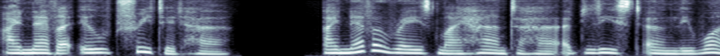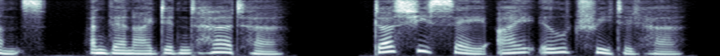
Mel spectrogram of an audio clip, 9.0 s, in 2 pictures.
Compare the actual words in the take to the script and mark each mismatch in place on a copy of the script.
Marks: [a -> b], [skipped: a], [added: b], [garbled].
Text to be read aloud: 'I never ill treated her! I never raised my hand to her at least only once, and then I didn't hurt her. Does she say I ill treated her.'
'I never ill treated her! I never raised my hand to her at least only once, and then I didn't hurt her. Does she say I ill treated her.'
